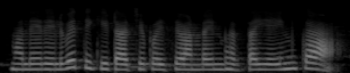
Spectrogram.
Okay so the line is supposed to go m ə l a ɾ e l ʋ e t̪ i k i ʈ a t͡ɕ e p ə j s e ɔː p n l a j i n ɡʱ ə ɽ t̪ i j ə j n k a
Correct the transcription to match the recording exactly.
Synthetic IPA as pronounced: m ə l e ɾ e l ʋ e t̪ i k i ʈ a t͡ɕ e p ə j s e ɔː n l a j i n bʱ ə ɾ t̪ a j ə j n k a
